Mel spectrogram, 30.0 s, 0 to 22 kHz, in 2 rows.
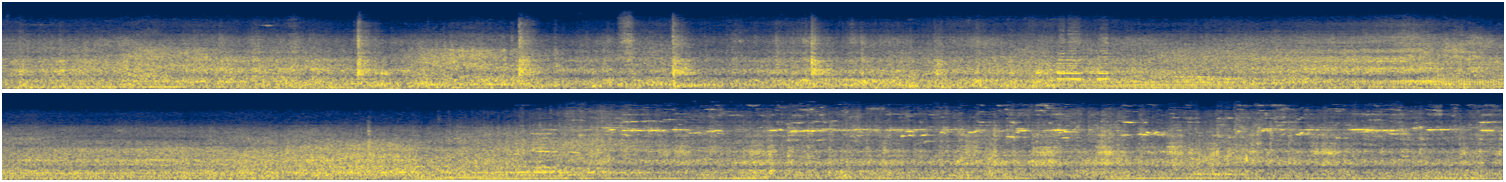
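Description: Diesel engines of a Shantui SD22 crawler bulldozer and a dump truck running as the truck tips a load of soil and rock, with several sharp knocks in the first few seconds. From about two-thirds in, repeated high squeaks join in as the bulldozer's steel tracks move.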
